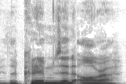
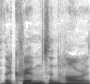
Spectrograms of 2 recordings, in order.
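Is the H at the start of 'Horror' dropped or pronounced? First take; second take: dropped; pronounced. First: The H in horror is dropped, Yorkshire style. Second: The H in horror is clearly pronounced.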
